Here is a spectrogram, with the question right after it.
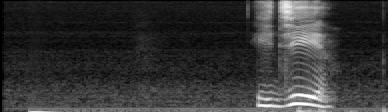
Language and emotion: Russian, angry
